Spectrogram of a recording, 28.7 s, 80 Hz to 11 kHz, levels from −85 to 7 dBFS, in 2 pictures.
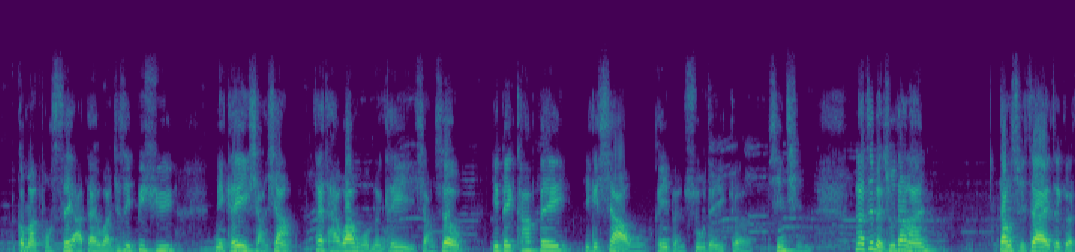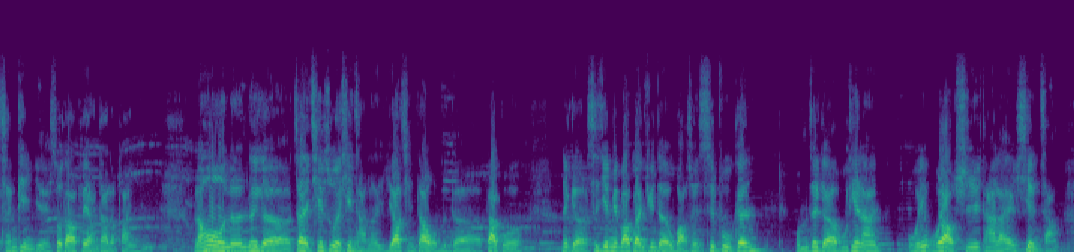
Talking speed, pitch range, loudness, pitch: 225 characters per minute, 140-180 Hz, -20 LUFS, 160 Hz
